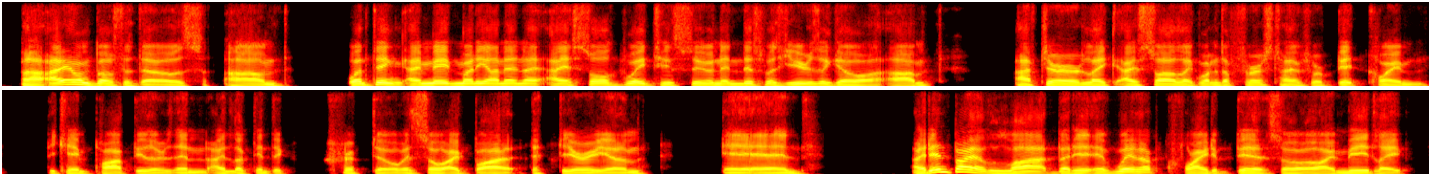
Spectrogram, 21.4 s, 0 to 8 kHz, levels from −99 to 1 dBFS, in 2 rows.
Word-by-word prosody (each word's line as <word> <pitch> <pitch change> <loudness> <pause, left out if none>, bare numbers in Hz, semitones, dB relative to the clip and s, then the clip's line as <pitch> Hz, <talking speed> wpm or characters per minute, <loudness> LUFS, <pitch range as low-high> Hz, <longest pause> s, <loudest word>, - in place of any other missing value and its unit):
Uh, - - +4
I 170 +4 +5
own 200 -5 +4
both 135 -4 +1
of 115 -5 -4
those. 105 +1 0 0.2
Um, 110 -3 0 0.5
one 155 +1 +3
thing 165 -9 +2
I 145 - +4
made 160 +2 +4
money 160 +1 +3
on, 155 -1 +2
and 150 0 +1
I 145 - +1 0.2
I - - 0
sold 150 -2 -2
way 150 -1 +2
too 130 -1 -4
soon, 135 +3 -2
and 130 +1 0
this 155 0 -1
was 130 -8 -2
years 135 +4 0
ago 120 -4 +1
um, 115 0 -1 0.6
after, 140 -1 +2
like, 130 -2 +1
I 130 -1 +1
saw, 135 +3 +2
like, 125 -3 0
one 135 0 -1
of 125 - -2
the 125 - -1
first 140 -2 -4
times 120 -5 -2
where 115 - -2
Bitcoin 120 -2 -3 0.3
became 115 -4 -3
popular, 105 0 -1
then 105 -2 -2
I 110 - -1
looked 115 +3 -3
into 110 -4 -4 0.3
crypto, 105 -1 -4
and 110 -2 -2
so 115 +5 +1
I 110 - +2
bought 105 +3 +1
Ethereum, 105 -1 -1 0.6
and, 100 -2 0 0.8
I 140 - +4
didn't 245 -1 +4
buy 250 -2 +6
a - - +3
lot, 135 +2 +1
but 135 -3 +1
it 130 -1 +1
it 125 -3 -2
went 165 +4 +2
up 180 0 -3
quite 130 -3 -1
a - - -5
bit, 125 - -1
so 115 +1 -1
I 110 0 +1
I - - -1
made, 130 +2 +1
like, 105 -2 -2
120 Hz, 195 wpm, -22 LUFS, 110-140 Hz, 0.8 s, buy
